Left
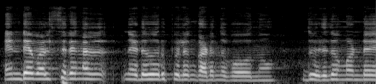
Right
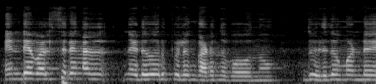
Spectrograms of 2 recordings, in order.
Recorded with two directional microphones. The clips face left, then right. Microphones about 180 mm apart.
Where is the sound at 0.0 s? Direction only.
35° left (ahead or behind).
